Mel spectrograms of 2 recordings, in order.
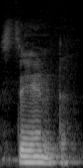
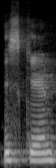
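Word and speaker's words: scent: सी साइलेंट में देखिए एस सी ई एन टी क्या लिखा है सेंट आप इसको स्केंट नहीं पढ़ेंगे इसको क्या पढ़ते हैं सेंट सेंट का मतलब परफ्यूम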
